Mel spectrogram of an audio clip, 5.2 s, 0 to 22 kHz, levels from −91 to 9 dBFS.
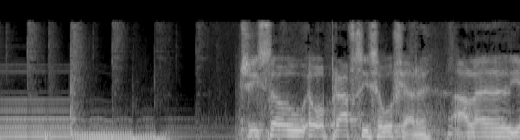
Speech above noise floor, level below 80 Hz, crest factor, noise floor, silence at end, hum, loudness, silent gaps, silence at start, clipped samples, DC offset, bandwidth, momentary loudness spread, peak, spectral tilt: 27 dB; -36 dBFS; 12 dB; -47 dBFS; 0 s; none; -22 LUFS; none; 0 s; under 0.1%; under 0.1%; 11.5 kHz; 9 LU; -10 dBFS; -5 dB/octave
